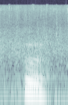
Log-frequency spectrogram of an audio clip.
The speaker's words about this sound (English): At least this morning, it's straight down rain. There's no wind behind it, not yet anyway, so it's very pleasant, although it is cold rain this morning. But at least if it's straight down, it's, well, literally, not in your face unless you look up.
